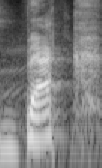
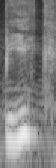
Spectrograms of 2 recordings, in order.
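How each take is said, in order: First: The vowel is a short 'eh' sound. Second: The vowel is a long 'ee' sound. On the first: "he says beck" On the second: "instead of saying beak"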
